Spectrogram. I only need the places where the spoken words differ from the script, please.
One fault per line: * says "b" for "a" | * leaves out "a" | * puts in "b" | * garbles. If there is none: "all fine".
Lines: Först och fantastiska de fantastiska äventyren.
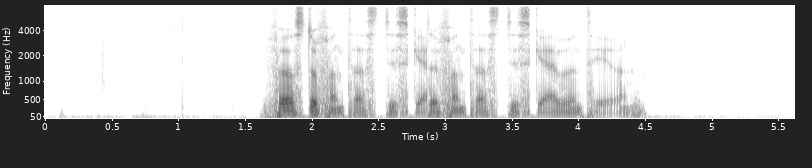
all fine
